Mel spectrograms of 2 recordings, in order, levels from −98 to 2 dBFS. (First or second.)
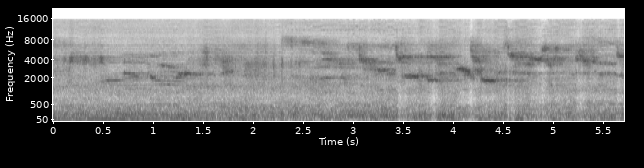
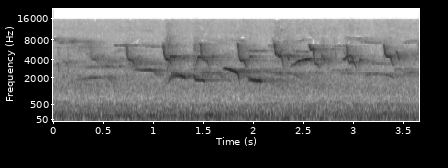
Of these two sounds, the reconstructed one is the first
